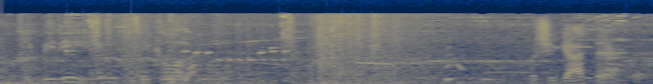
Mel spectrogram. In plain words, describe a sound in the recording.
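A metal crate lid creaks and clanks open.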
